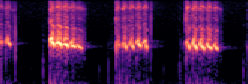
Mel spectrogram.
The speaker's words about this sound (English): Crickets. That's what I hear every time I explain that timeline.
